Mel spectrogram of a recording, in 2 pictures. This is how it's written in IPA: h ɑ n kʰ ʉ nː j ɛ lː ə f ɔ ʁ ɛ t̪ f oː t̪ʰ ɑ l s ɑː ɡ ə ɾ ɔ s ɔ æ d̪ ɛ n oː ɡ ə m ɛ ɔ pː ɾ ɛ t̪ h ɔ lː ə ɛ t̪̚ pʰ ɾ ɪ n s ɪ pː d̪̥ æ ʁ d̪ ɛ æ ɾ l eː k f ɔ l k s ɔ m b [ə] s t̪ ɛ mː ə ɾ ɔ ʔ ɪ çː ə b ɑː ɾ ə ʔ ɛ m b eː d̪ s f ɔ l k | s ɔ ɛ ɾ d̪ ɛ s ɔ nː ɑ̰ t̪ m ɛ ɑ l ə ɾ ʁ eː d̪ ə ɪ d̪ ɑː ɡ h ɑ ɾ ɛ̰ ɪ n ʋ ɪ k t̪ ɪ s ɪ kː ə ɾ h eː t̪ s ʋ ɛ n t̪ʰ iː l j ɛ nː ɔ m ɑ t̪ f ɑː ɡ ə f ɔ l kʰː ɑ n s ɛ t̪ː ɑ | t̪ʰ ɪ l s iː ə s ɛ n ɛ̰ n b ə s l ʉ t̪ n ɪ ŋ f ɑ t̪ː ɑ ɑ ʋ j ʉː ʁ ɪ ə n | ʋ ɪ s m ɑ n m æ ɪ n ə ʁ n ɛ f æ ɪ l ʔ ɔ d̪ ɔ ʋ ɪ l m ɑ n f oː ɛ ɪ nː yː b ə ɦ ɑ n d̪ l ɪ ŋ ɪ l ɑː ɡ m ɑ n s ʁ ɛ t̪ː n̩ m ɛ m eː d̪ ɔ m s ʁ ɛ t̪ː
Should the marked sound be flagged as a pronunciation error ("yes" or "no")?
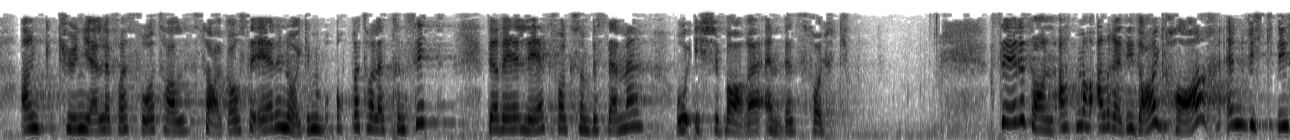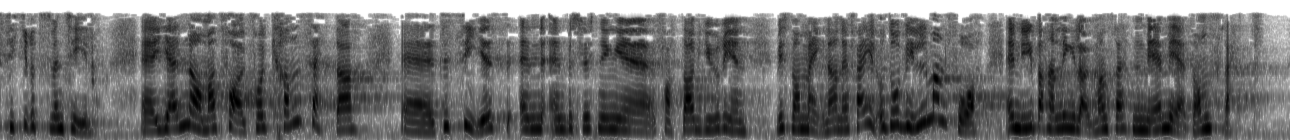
no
